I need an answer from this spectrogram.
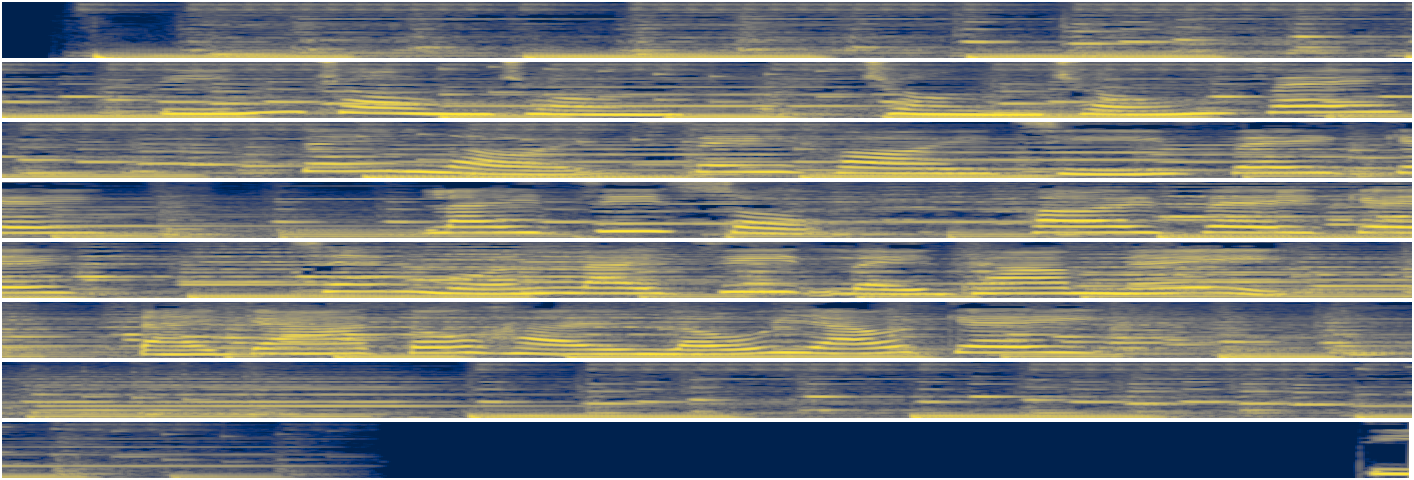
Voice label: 女声童声童谣 粤语; 点虫虫

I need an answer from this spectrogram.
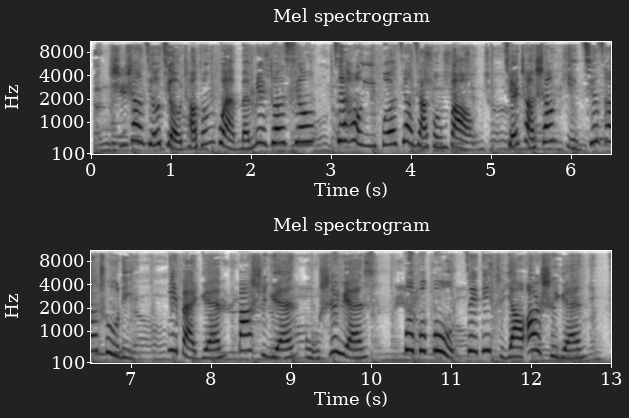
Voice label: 促销 时尚99潮童馆

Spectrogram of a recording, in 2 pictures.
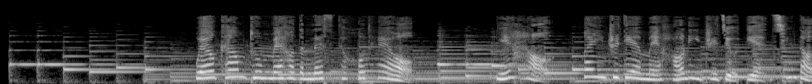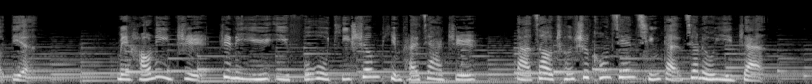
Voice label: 彩铃中英文; 丽致酒店

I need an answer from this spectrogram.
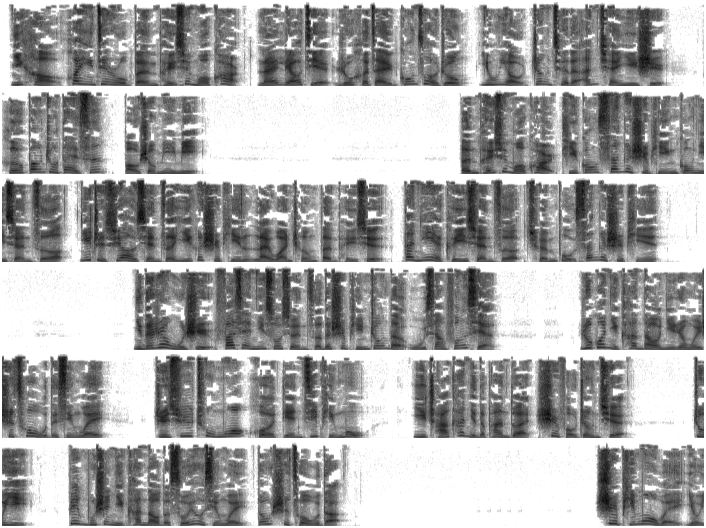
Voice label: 女声 课件 培训 ppt

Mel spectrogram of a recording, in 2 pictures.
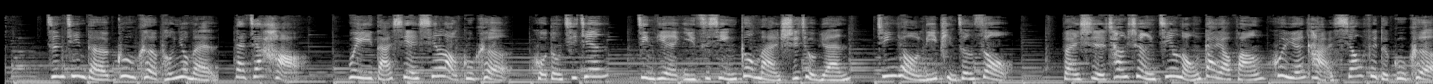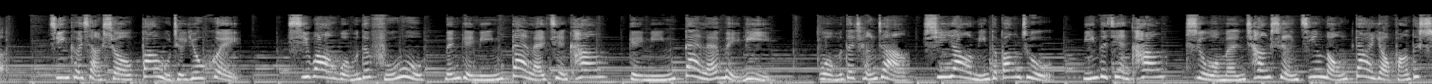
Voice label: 女声药房舒缓配音

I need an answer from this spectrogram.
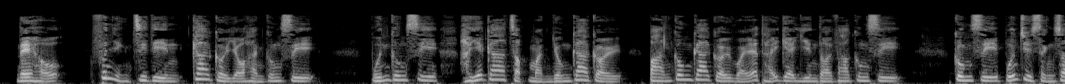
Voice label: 男声 粤语 彩铃

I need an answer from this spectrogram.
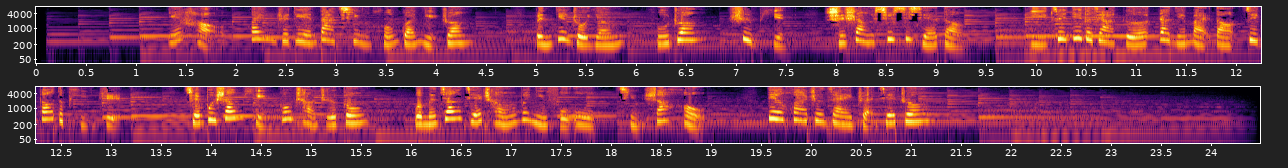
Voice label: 彩铃 欢迎致电 女装; 大庆红馆

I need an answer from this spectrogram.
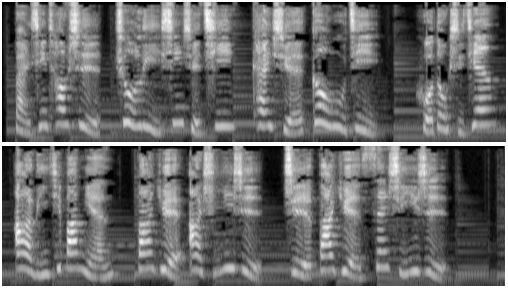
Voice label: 女声百信超市播音

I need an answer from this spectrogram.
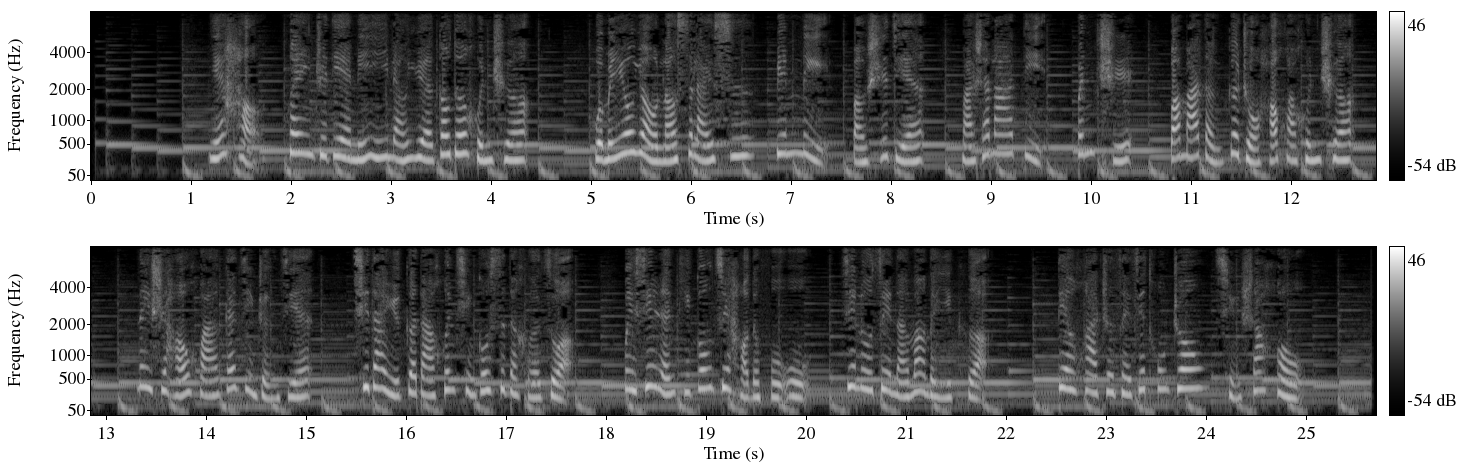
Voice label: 彩铃，动感; 临沂梁悦高端婚车

